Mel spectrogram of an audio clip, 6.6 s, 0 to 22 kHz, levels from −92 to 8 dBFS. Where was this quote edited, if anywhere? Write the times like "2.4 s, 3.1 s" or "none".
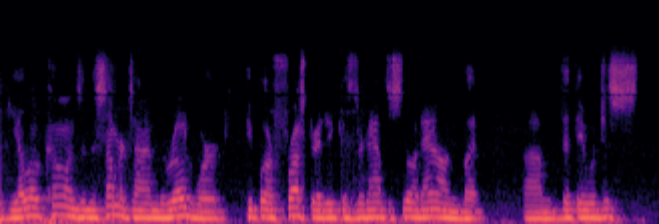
none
